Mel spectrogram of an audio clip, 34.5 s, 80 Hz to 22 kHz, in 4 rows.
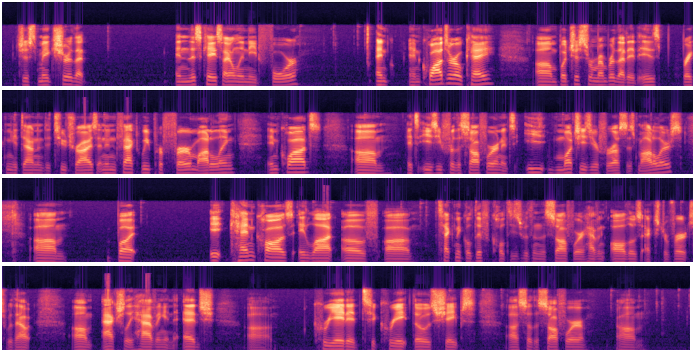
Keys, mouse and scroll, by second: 0.8 click, 3.8-4.2 right drag, 4.5 click, 6.6 Delete, 8.8 click, 13.2 click, 15.7 click, 17.1 click, 19.0-20.3 alt+drag, 20.3 alt+middle click, 20.7 alt+click, 21.0 alt+middle click, 21.2 alt+right click, 21.3 alt+middle click, 21.4 alt+click, 21.9 alt+click, 22.3 alt+middle click, 22.5 alt+click, 22.6 alt+middle drag, 22.9 alt+drag, 23.1 alt+middle click, 23.2 alt+right click, 23.4 alt+middle click, 23.6 alt+click, 23.9 alt+middle click, 24.1 alt+click, 24.4-25.8 alt+middle drag, 25.8 alt+click, 26.0 alt+middle click, 31.5 alt+click, 32.0 alt+right click, 32.4-32.9 alt+drag, 33.6 alt+drag, 34.0 alt+middle click, 34.4 alt+right click.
